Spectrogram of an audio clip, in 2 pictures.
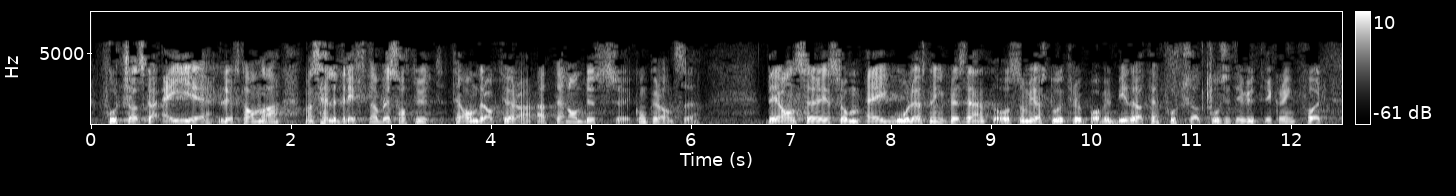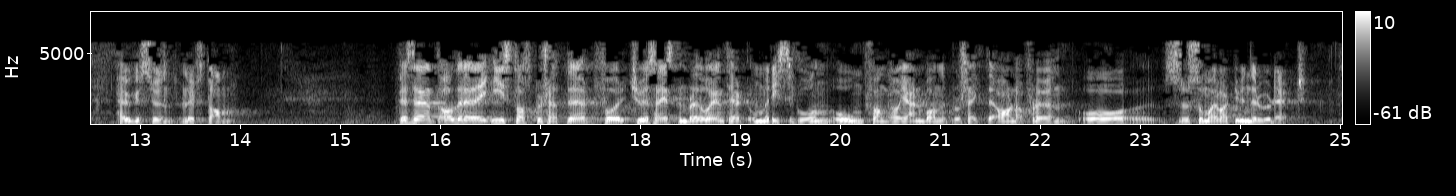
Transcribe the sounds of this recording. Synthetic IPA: fɔʈʂɑt̪ːskɑʔæɪəlʉft̪hɑʋnɑmʔɛ̰nsheːlːəd̪ɾɪft̪ɑblæsɑt̪ːʉːt̪ʰːɪlʔɑnd̪ɾəɑk̚t̪ʰøːɾɑ̰ɾʔɛ̰t̪ːəɾæɪnɑnbʉskʰʊŋkʉɾɑ̰nsə̰ | d̪ɛɑnseːɪsɔmæɪɡuːløːsnɪŋpʰɾɛsɪd̪ɛ̰nt̪ɔ̰sɔmʋɪhɑʂst̪uːɾt̪ʰɾʉːpʰɔ̰ʋɪ̰lbiːd̪ɾɑːt̪ɪlæɪnfɔʈʂɑt̪ːpʰʊsɪt̪iːʋʉːt̪ʰʋɪklɪŋfɔɾhɑʉɡəsʉnlʉft̪hɑ̰n | pʰɾɛs̬ɪd̪ɛnt̪ɑlːəɾeːd̪əʔɪst̪ɑːt̪sbʉʂɛt̪ːəfɔɾçʉːəsæɪst̪n̩blæːd̪ɛɔɾɪənt̪ʰeːʈɔmɾɪsɪkʊənɔʊmfɑŋːəɔjæːɳbɑnəpʰɾʊʂɛkt̪əʔɑːɳɑ̰flœʏənɔ | sɔmhɑɾʋæʈːʉnːəɾʋʉɖḛːʈ

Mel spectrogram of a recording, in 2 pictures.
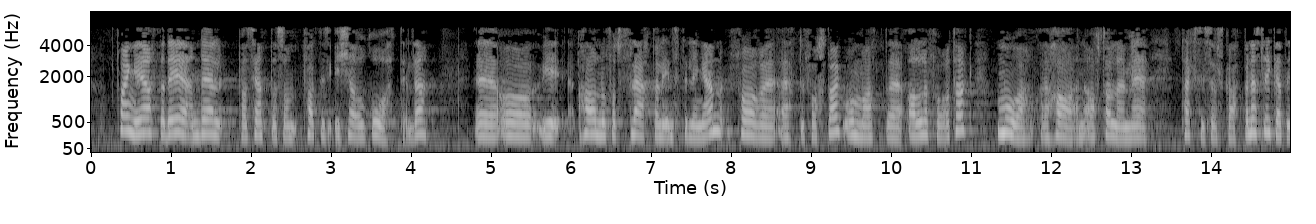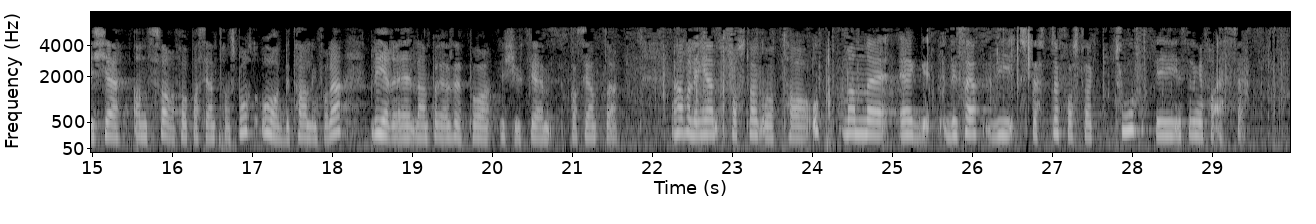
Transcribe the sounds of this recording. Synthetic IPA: pʰɔɛŋːəæɑt̪d̪ɛæɾɛnd̪eːlpʰɑsɪɛnt̪əsɔmfɑk̚t̪ɪskɪçːəhɑɾɾoːt̪ʰːɪ̰ld̪ɛ | ʔɔʋɪɦɑɾnuːfɔt̪ːfleːʁt̪ʰɑlɪɪnst̪ɪlːɪŋənfɔɾɛt̪fɔʁslɑːɡɔmɑt̪ɑlːəfoːɾət̪ʰɑːk | mɔɦɑːɛ̰nɑːʋt̪ʰɑːləmɛ | t̪ʰɑksɪsɛlskɑːpənəsliːkɑt̪̚d̪ɛɪçːəʔɑnsʋɑːʁəfɔɾpʰɑsɪɛnt̪ʰːɾɑnspɔʁt̪oːɡ̚bət̪ʰɑːlɪŋfɔʁd̪ɛb̥lɪʁlæmpɑøːʋəpʰɔçʉːkə | pʰɑsɪɛnt̪əɾ | ɛɡhɑːɾfɛlɪŋːənfɔʁʂlɑːɡɔt̪ʰɑːʔʊpːmɛnʔɛɡʋɪlsæɪɑt̪ʋɪst̪œt̪ːəfɔʁʂlɑːɡt̪ʰuːɪɪnst̪ɪlɪŋənfʁɑ̰ʔɛsʋḛː

